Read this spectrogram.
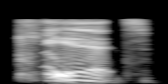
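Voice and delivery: very high, shocked reproach; scandalized one-word telling-off; scolding. A narrator's reading. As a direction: scold her by name, pitch leaping up. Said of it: "Eleanor scolded".

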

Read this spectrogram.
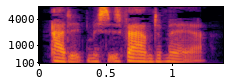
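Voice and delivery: ordinary delivery, nothing marked

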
